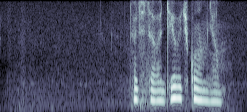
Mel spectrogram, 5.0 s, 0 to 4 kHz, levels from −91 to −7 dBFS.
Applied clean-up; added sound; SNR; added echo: neural mask model Resemble Enhance denoiser.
